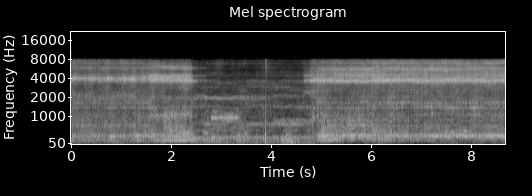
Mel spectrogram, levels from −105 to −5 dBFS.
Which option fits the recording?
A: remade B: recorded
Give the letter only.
A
